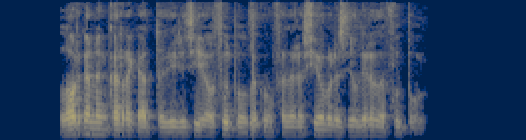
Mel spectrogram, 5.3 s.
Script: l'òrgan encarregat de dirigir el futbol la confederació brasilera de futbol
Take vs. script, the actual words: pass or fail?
pass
